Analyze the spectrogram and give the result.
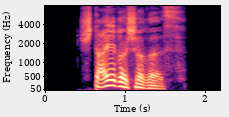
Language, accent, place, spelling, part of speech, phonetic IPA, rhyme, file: German, Germany, Berlin, steirischeres, adjective, [ˈʃtaɪ̯ʁɪʃəʁəs], -aɪ̯ʁɪʃəʁəs, De-steirischeres.ogg
- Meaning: strong/mixed nominative/accusative neuter singular comparative degree of steirisch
